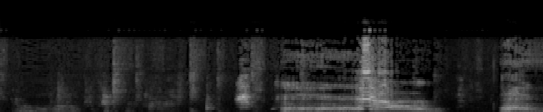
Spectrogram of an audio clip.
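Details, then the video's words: Dogs 'talking': soft low grunts and scattered noises give way to a sustained, descending, harmonic moan-growl lasting nearly two seconds, then a final short growl. "dogs talking"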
